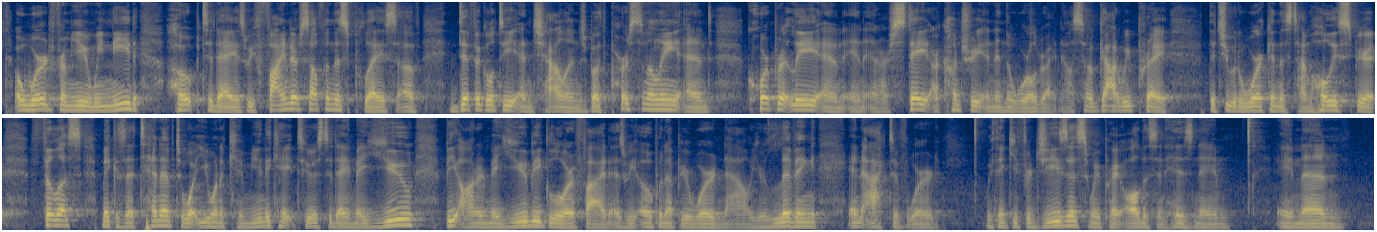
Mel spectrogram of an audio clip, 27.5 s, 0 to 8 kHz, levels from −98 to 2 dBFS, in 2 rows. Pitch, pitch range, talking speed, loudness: 110 Hz, 95-130 Hz, 210 wpm, -26 LUFS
